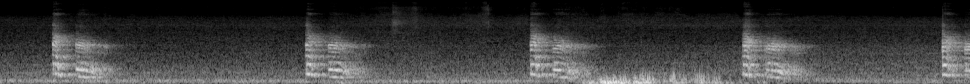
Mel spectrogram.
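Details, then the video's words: Five harsh, barking two-note calls from a tokay gecko at night, spaced about two and a half seconds apart, with a low rumbling noise between the fourth and fifth and a steady hum throughout. "Tiếng tắc kè kêu trong đêm, âm thanh tắc kè kêu"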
